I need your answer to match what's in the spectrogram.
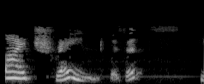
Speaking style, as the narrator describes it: he added with a sneer

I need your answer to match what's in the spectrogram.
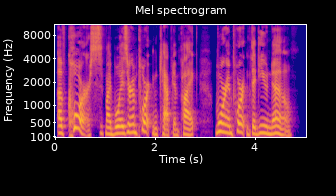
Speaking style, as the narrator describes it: Commander Kirk sputters

